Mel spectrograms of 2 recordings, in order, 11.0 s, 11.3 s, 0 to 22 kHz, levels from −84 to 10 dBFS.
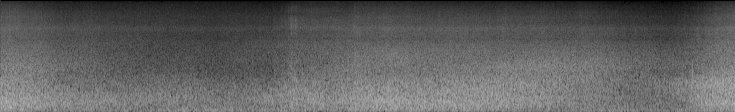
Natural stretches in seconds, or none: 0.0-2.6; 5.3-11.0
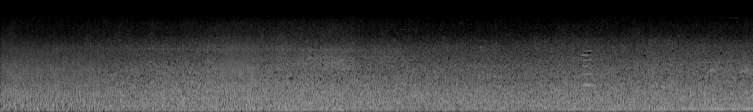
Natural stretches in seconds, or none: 1.5-3.3; 3.9-11.3

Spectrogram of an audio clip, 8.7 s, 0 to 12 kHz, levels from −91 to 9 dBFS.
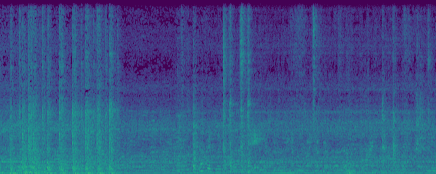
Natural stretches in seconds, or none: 0.0-4.3

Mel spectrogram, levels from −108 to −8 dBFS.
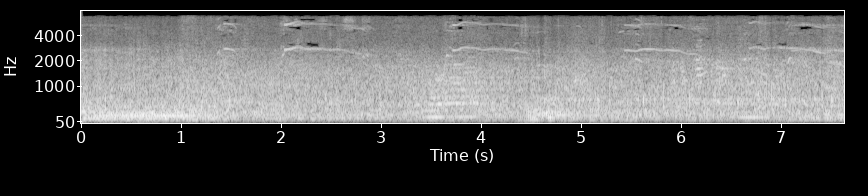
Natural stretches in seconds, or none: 0.6-1.9; 2.5-7.6

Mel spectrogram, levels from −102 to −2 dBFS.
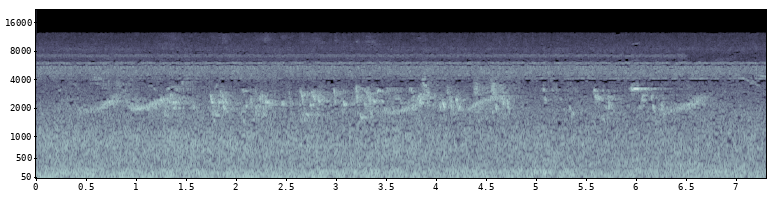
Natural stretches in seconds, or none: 0.0-7.3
